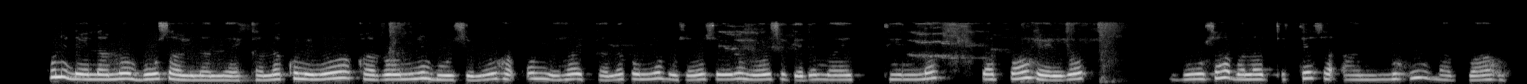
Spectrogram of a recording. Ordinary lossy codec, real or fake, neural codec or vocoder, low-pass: Opus, 16 kbps; real; none; 7.2 kHz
